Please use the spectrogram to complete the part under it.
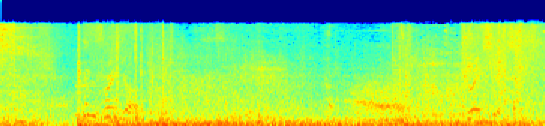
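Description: A Confringo spell blast in Hogwarts Legacy, a loud booming explosion that hits sharply and leaves a sustained rumbling roar under combat noise, with a voice speaking.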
